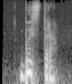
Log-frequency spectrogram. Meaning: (adverb) fast, quickly, rapidly; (adjective) short neuter singular of бы́стрый (býstryj)
- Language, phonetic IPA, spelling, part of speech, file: Russian, [ˈbɨstrə], быстро, adverb / adjective, Ru-быстро.ogg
